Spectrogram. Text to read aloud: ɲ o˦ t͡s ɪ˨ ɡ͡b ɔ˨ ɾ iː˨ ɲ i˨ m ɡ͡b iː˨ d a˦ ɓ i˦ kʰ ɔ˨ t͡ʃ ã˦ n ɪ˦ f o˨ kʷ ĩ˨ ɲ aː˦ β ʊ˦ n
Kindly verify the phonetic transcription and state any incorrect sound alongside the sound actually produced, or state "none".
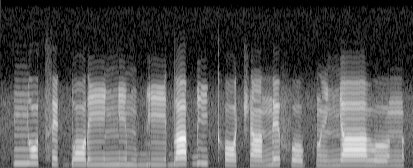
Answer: ã˦ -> ã˨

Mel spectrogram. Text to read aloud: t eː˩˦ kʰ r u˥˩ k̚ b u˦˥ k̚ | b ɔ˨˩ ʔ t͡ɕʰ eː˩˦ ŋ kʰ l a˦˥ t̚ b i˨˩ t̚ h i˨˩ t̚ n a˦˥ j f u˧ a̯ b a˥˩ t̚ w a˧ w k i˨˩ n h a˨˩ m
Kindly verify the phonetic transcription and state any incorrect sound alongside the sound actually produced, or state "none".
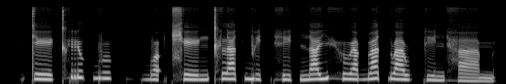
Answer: f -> h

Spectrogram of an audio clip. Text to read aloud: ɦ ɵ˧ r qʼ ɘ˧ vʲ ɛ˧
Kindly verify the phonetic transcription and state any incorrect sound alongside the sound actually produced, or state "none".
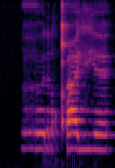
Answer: ɘ˧ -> ɛ˧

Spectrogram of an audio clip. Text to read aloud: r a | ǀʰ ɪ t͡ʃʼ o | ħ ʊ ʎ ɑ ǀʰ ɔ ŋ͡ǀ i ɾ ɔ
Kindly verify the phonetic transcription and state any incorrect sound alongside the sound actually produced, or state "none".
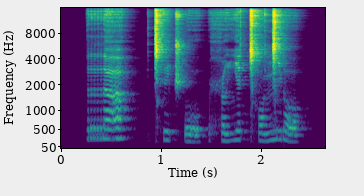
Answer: ɑ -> a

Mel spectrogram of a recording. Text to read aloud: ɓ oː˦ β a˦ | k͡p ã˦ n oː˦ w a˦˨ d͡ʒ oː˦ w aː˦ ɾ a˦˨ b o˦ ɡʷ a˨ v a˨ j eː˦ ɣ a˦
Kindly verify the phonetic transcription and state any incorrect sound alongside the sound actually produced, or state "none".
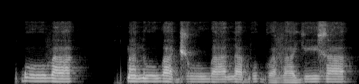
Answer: ɾ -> n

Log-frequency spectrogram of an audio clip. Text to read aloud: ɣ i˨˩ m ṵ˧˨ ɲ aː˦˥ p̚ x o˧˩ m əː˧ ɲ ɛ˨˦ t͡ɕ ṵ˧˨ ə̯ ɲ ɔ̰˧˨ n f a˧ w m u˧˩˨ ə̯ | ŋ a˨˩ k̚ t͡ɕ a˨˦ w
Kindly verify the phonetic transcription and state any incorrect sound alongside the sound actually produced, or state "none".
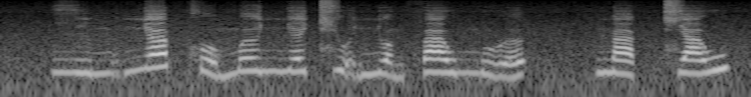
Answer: none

